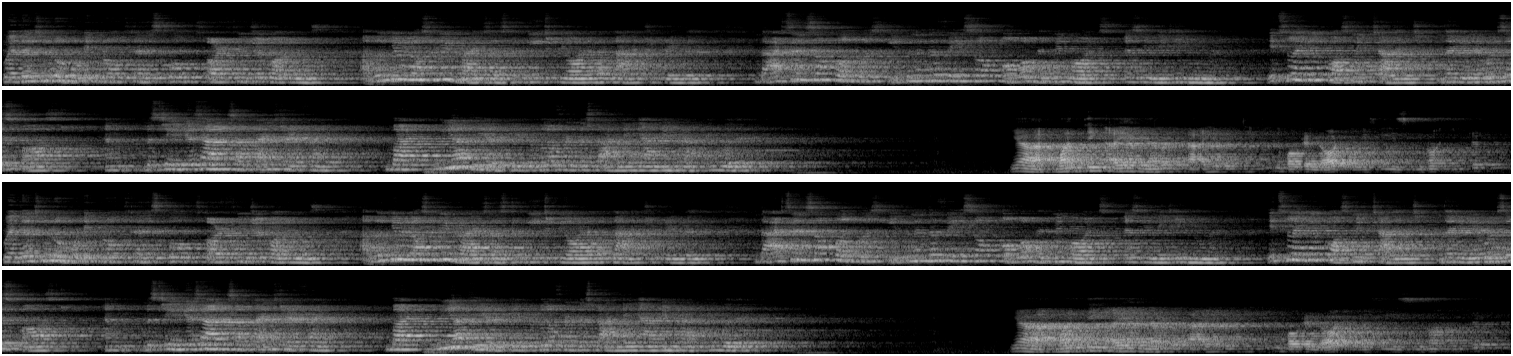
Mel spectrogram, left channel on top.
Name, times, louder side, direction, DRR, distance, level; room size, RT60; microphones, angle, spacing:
voice 1, 0.0-12.2 12.6-15.6 16.1-22.7, equal, 20° right, -8 dB, 1.2 m, -27 dB
voice 2, 25.2-29.9, left 2 dB, 65° left, -1 dB, 0.7 m, -27 dB
10.5 x 3.8 x 3.1 m, 2.8 s
head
